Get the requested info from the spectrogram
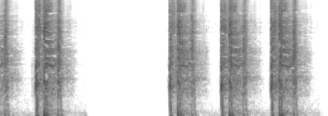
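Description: A camera-shutter-like click sound effect, dubbed in during editing, repeats five times: two close together at the start, then three in quick succession about two seconds in. Each is a short, sharp burst with dead silence between.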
